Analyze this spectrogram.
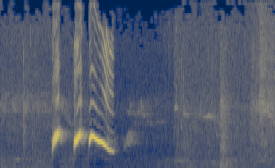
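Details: Caged female red-whiskered bulbul singing to stimulate an adult male: a loud phrase of three quick notes, rich whistles sliding down from high to mid pitch, followed by a faint short note and quiet background.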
